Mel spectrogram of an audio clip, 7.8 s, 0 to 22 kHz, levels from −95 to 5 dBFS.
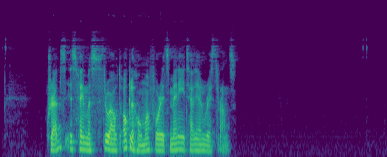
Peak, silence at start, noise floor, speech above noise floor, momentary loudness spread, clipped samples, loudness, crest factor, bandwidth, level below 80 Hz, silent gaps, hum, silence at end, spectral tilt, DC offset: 0 dBFS; 0.95 s; -84 dBFS; 64 dB; 14 LU; under 0.1%; -20 LUFS; 22 dB; 9 kHz; -60 dBFS; none; none; 3.1 s; -5.5 dB/octave; under 0.1%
